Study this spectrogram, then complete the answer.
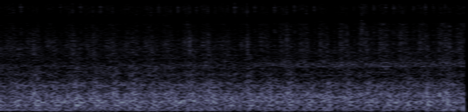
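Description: A sewing machine stitches steadily through potholder layers, quilting them in lines from corner to corner, its fast even whirring clatter close and continuous with no pauses.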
